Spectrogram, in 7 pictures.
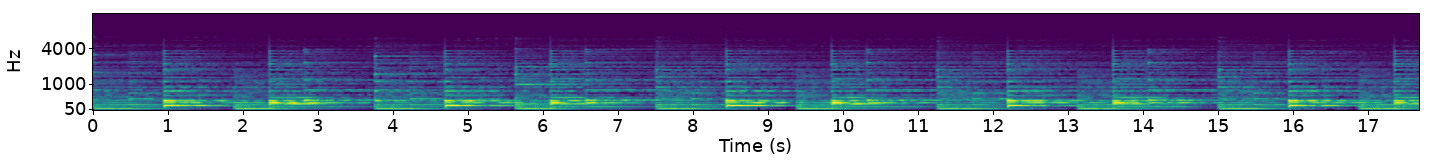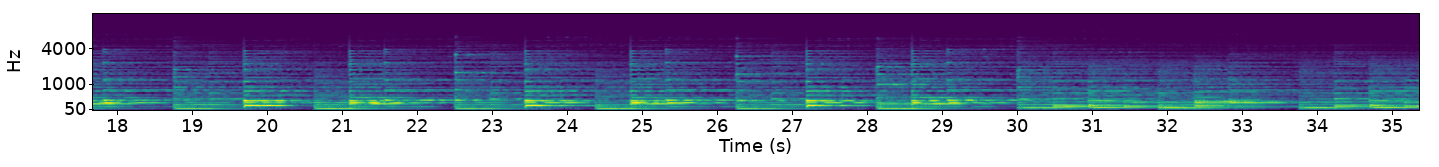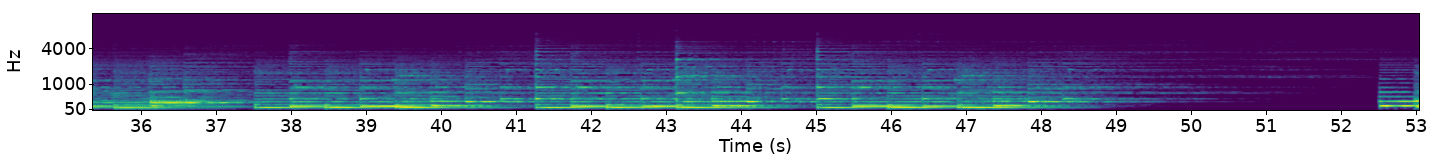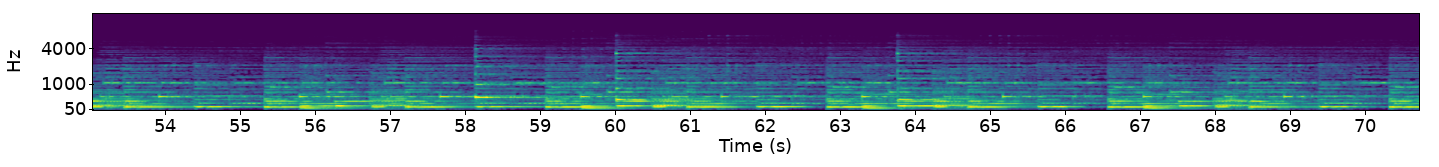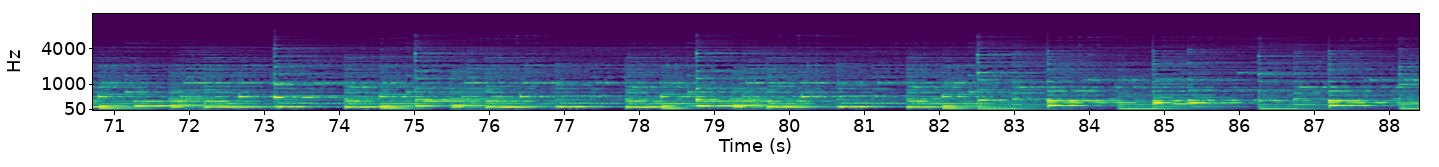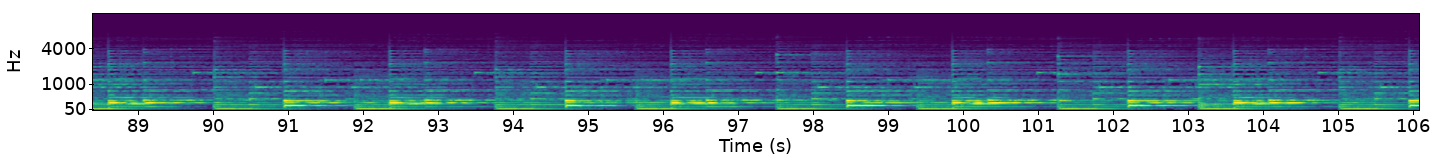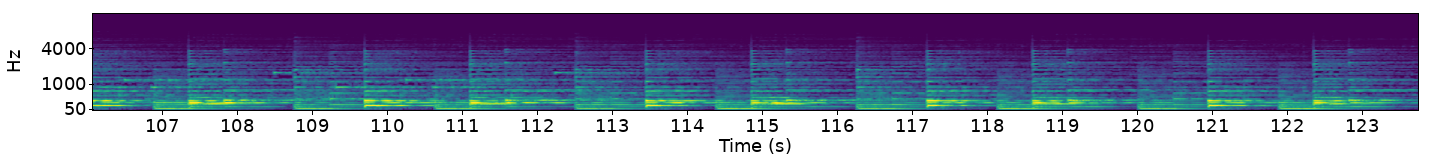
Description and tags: Piano and effects track loop.
Instruments and synths:Ableton live,kontakt.
atmosphere, cinematic, classical, dramatic, effects, film, finale, game, interlude, intro, loop, melancholic, movie, music, orchestral, original, outro, Piano, romantic, sad, slow, solo, soundtrack, track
